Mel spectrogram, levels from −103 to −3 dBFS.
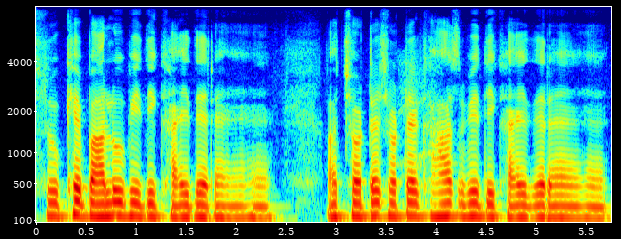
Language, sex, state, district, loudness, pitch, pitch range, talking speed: Hindi, male, Jharkhand, Garhwa, -17 LUFS, 125 Hz, 120-135 Hz, 165 wpm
